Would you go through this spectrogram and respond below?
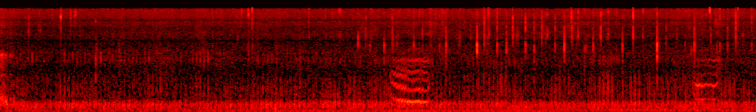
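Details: Purring from four-week-old kittens, seven littermates learning to play with each other indoors: a steady low rumbling throb, with one brief high mew rising near the middle.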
